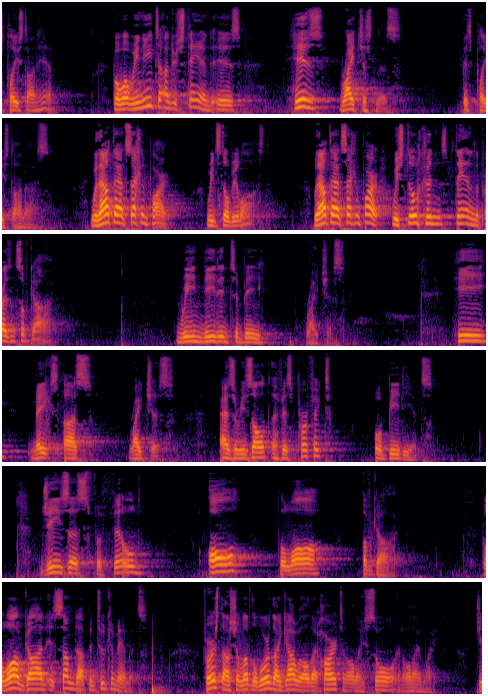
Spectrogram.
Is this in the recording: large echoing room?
yes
